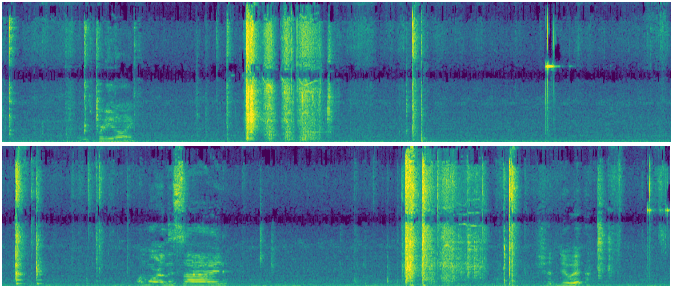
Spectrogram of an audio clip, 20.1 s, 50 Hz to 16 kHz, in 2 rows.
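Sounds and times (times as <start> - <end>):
metal tools and bolts clinking: 8.1 - 8.7, 19.1 - 20.0.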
